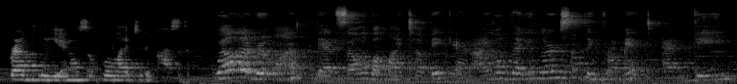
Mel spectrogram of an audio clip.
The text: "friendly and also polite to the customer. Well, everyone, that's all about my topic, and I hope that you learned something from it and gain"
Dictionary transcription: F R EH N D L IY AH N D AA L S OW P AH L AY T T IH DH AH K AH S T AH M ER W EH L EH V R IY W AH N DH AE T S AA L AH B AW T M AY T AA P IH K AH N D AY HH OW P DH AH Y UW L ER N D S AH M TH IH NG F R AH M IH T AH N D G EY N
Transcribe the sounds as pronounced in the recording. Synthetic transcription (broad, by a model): F R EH N D L IY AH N AA L S OW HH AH L AY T T IH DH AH K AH S T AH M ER W EH L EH R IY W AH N DH AE T S AA L AH B AW T M AY T AA P IH K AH N AY HH OW P DH AH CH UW L ER N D S AH M TH IH NG F R AH M IH T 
